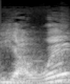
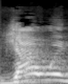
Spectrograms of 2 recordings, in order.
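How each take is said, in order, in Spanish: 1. El acento está en la última sílaba. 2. El acento está en la primera sílaba. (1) "ni Yahweh" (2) "Ni Yahweh"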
